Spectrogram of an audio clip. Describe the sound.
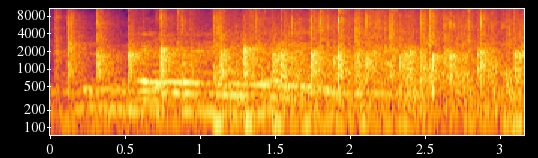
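A small group at a Wizards of the Coast product preview seminar claps steadily for about three seconds, the claps brisk, with a voice faintly audible underneath.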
